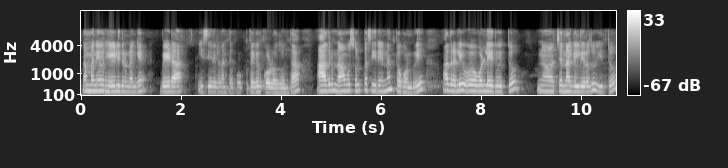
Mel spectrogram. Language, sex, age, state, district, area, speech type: Kannada, female, 60+, Karnataka, Bangalore Urban, urban, spontaneous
